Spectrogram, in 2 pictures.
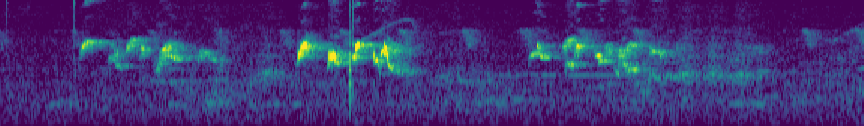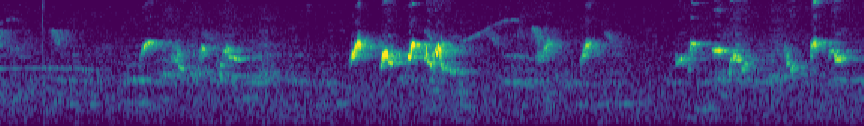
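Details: Caged red-whiskered bulbul in competition song, repeated bursts of rich warbled whistles every few seconds, loud and clear against a quiet background.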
